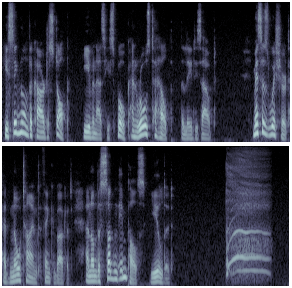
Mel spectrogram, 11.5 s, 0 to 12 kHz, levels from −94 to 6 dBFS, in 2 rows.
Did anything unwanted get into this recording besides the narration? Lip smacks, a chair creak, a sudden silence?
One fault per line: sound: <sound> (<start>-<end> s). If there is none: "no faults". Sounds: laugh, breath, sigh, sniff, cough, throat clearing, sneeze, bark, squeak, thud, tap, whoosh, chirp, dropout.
sound: breath (10.2-11.2 s)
